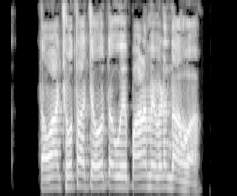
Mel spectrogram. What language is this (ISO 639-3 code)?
snd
